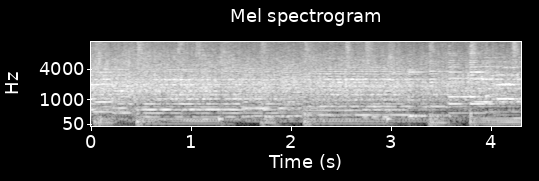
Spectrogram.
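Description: Live stage band music playing an instrumental passage without singing: sustained chords over a moving bass line.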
